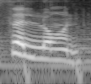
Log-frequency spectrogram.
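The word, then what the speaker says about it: salon: That's right दोस्तों, सैलून। अब लोग अक्सर इसको सैलून कहते हैं दोस्तों, यहाँ पर लून नहीं बट लॉन की साउंड आती है।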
